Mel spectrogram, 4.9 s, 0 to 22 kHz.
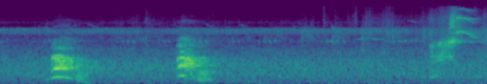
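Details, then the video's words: Baboon calling within a safari ambience: two loud, short, barking calls about 1.2 seconds apart, followed by a fainter, higher call near the end, over steady hiss-like natural background. "BABOON CALLING IN SAFARI AMBIENCE SOUND EFFECT (HD)"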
